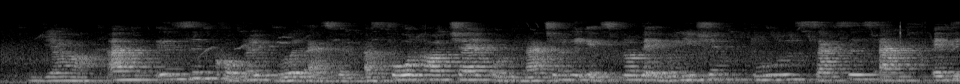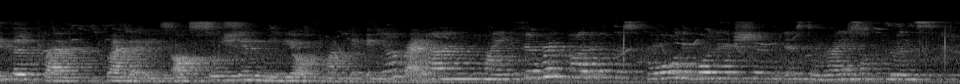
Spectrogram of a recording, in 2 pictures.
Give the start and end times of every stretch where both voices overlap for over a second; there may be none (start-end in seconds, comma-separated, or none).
none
